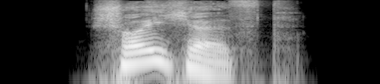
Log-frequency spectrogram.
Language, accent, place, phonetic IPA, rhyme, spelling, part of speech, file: German, Germany, Berlin, [ˈʃɔɪ̯çəst], -ɔɪ̯çəst, scheuchest, verb, De-scheuchest.ogg
- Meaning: second-person singular subjunctive I of scheuchen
